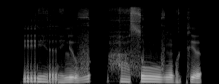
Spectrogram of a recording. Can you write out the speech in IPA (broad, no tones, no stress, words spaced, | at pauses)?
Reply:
rʲe̤re̤lʲuv | ha̤ suːvŋɔ̤kʲə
